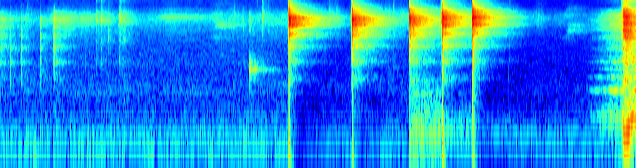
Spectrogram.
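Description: Five sharp percussive clicks in a quick rhythm, two spaced evenly and then three faster, each ringing out briefly. A song's music with singing starts near the end.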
